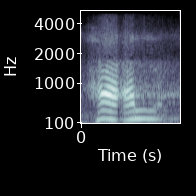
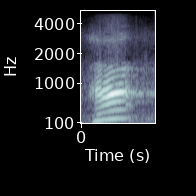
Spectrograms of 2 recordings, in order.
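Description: First: It ends with a glottal stop plus -in. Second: It ends on a long vowel, no glottal stop. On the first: "بالتنوين" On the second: "بدون الهمزة"

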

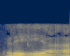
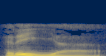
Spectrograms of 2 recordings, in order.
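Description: First: The word has a glottal stop in the middle. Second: The word has no glottal stop in the middle.

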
